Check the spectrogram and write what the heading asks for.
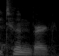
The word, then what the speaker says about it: Thunberg: I like to think that he's probably actively yes, it's pronounced Thunberg, Chad Boris. It's Greta Thunberg.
